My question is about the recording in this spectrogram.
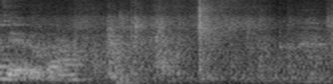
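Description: Chalk writing on a blackboard: faint strokes and a couple of short taps about halfway through.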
